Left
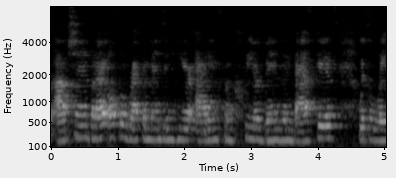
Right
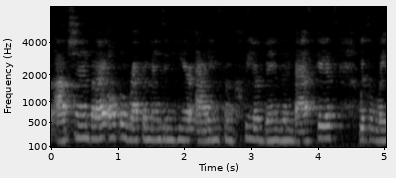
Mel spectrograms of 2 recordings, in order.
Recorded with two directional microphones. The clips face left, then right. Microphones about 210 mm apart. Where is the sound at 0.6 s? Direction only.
Centre (ahead or behind).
